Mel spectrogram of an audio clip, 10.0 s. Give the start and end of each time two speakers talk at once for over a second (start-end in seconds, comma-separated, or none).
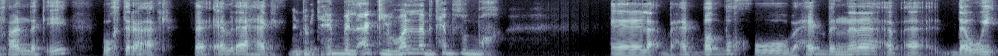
none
